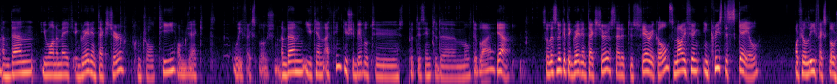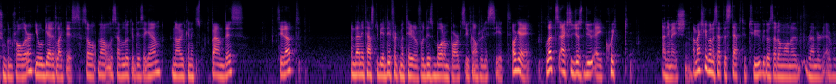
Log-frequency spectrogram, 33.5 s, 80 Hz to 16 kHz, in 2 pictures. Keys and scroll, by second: 0.0 alt+a, 0.0 ctrl+s, 0.0 shift+BackSpace, 2.4 ctrl+t, 2.9 g, 8.7 shift+d, 9.9 g, 13.4 s, 14.1 s, 17.5 s, 20.9 s, 22.8 s, 23.8 alt+shift+z, 23.9 alt+shift+z, 26.2 g, 27.0 z, 27.5 alt+a, 27.8 ctrl+s, 32.6 0.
